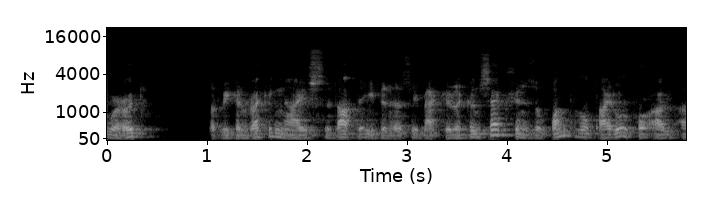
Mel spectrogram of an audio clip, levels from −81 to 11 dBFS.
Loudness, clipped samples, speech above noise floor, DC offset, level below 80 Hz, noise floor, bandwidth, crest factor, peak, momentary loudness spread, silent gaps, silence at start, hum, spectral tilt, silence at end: -33 LUFS; under 0.1%; 44 dB; under 0.1%; -64 dBFS; -76 dBFS; 10.5 kHz; 20 dB; -12 dBFS; 6 LU; none; 0 s; none; -6.5 dB/octave; 0 s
